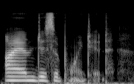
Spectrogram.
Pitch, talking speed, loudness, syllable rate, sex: 175 Hz, 135 wpm, -15 LUFS, 5.9 syllables/s, female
